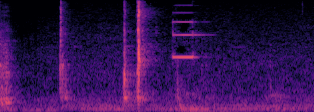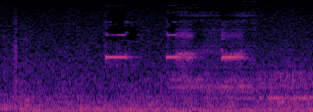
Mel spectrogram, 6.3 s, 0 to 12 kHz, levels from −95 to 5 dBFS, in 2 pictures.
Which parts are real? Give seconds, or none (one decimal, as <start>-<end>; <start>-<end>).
0.0-4.9; 5.7-6.3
